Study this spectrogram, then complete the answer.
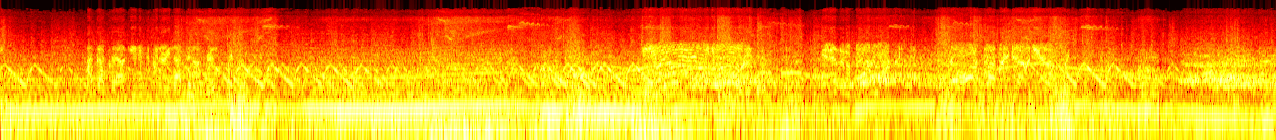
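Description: Police sirens wail up and down close by.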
